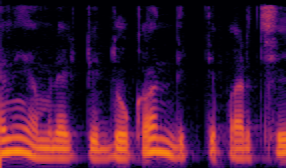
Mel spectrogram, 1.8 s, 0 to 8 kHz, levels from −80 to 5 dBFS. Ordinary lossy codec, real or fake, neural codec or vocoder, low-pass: AAC, 48 kbps; real; none; 7.2 kHz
